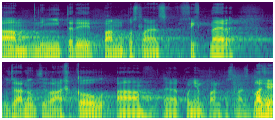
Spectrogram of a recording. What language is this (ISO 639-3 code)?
ces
